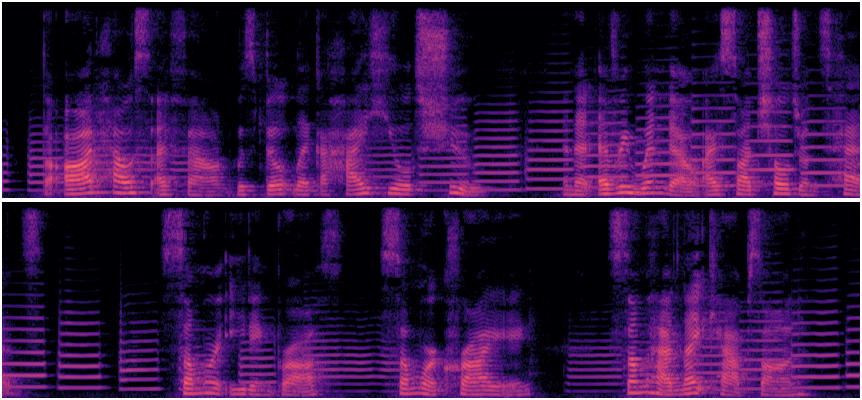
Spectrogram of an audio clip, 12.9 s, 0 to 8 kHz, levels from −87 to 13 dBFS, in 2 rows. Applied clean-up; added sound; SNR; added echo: none; Trumpet; 12 dB; none.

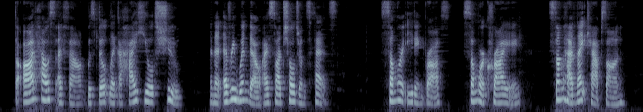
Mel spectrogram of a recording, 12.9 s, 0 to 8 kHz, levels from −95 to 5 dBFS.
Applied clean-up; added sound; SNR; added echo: neural mask model DeepFilterNet 3.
